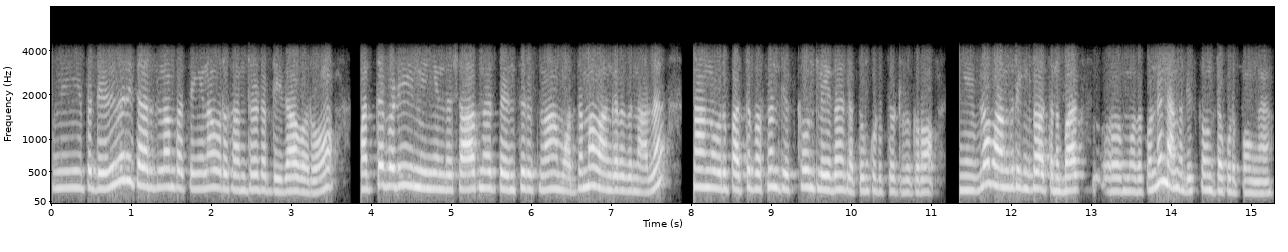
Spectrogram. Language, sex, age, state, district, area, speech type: Tamil, female, 30-45, Tamil Nadu, Tiruchirappalli, rural, conversation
